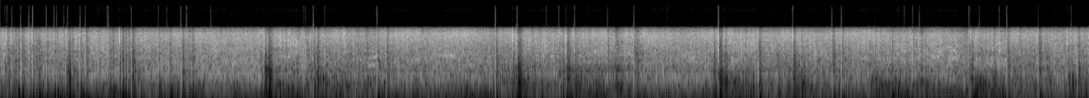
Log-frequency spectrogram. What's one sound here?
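Fireworks crackle and sizzle steadily.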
